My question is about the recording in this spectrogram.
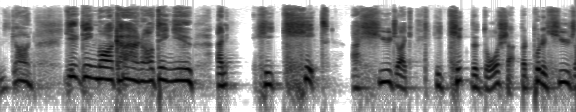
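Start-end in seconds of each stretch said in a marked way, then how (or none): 0.9-2.9 high-pitched retold threat; imitated angry yelling. Big guy threatens old man over car door, angry mock yell. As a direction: play the big aggressor yelling in someone's face. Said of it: "yelling in his face".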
